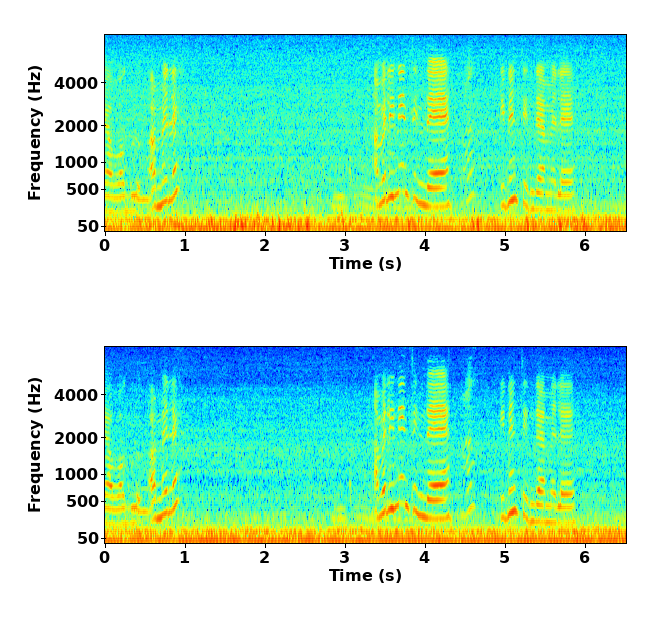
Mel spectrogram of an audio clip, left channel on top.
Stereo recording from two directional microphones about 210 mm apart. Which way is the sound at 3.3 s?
15° right (ahead or behind).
